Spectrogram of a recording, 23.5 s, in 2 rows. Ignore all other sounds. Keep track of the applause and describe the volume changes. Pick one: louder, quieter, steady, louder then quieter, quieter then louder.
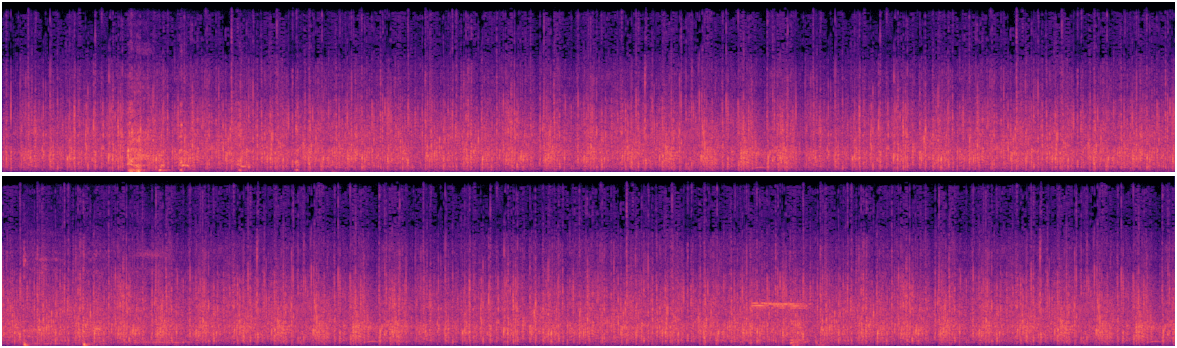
steady.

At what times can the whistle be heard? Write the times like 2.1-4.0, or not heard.
19.2-19.8.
